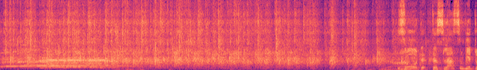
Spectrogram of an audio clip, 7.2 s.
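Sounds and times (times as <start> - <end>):
live audience applause: 0.0 - 7.1
speech: 6.0 - 7.1.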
